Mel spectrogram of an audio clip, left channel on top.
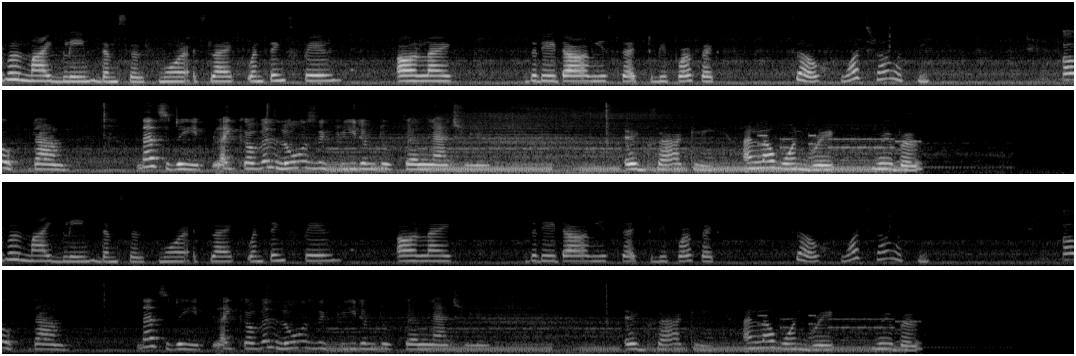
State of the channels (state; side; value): quieter; right; 12.1 dB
